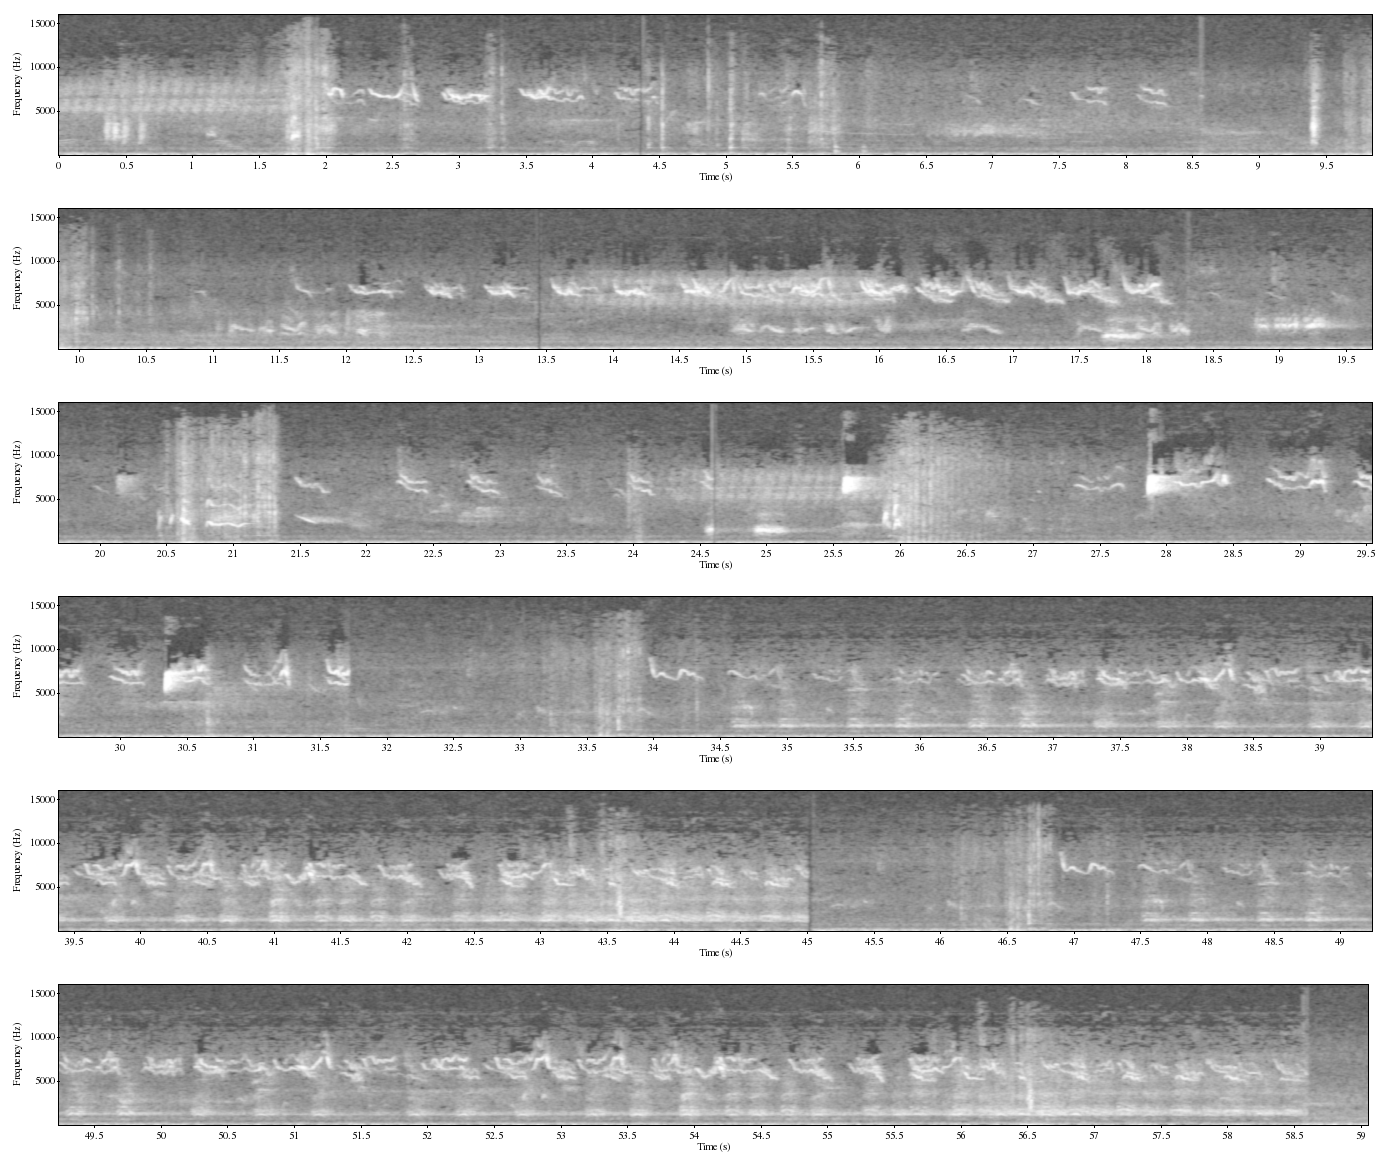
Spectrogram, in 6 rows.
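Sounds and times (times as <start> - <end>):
steady bird trill: 0.0 - 8.5, 20.4 - 23.5, 24.2 - 26.7, 33.2 - 45.1, 46.2 - 58.6
songbirds chirping: 0.0 - 59.0
bird wings fluttering: 1.7 - 2.7, 9.4 - 10.5, 20.5 - 21.4, 25.9 - 26.7, 33.2 - 34.0, 46.1 - 47.0
harsh bird calls: 17.4 - 18.4, 33.2 - 45.1, 46.1 - 58.6.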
